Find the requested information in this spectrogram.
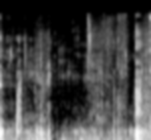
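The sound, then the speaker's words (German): Biting into and chewing bread to clear a lingering cheese taste, with soft, faint crunching and mouth sounds in short irregular bursts, growing a little louder at the end. “Also ich muss jetzt auch zweimal abbeißen vom Brot, dass ich jetzt einigermaßen den Geschmack rauskriege.”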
